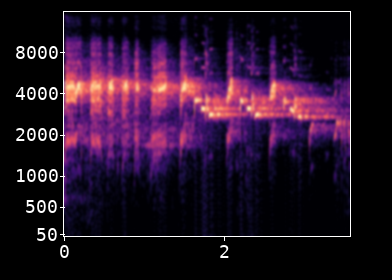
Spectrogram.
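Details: A bulbul said to be Indonesian delivers rapid high chattering chirps that slide into a smoother, slightly falling warbled phrase.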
